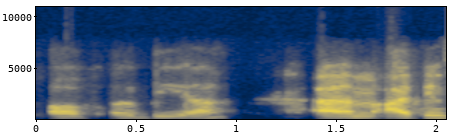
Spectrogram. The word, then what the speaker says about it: Obeah: And thank you for clarifying the pronunciation of Obeah. I've been saying Obey for a while.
